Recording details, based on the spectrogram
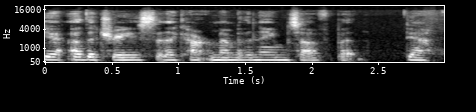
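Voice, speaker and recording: A woman's somewhat breathy voice has a medium pitch and a dark, mellow tone. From UK. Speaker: artist. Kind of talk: live stream art session chat. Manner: casual, hesitant with fillers.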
